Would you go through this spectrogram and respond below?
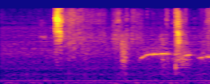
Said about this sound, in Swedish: Jag sitter och visslar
